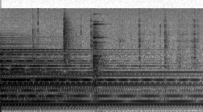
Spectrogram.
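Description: Steel-string cutaway acoustic guitar's last chord ringing out and slowly fading, with a couple of faint clicks about halfway through.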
